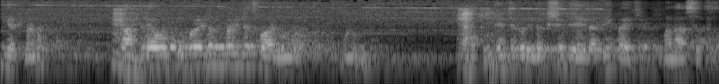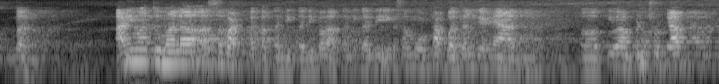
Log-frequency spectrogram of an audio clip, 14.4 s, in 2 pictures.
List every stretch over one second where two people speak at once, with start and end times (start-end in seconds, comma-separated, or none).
none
